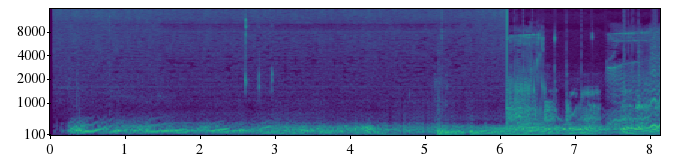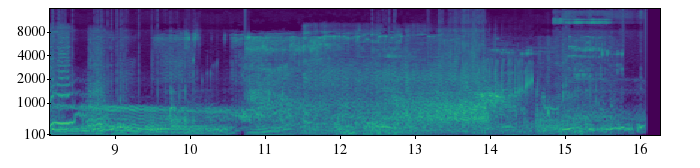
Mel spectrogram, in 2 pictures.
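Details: A girl on a diet, very hungry from dietary restriction: long, loud, low stomach growling, rumbling and gurgling with shifting pitch, a normal hunger bowel sound.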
